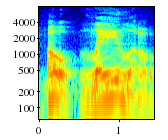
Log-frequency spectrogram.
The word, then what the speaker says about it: Lay Low: So, lay low, that's how you pronounce it.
